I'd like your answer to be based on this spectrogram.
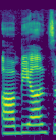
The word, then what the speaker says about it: ambiance: Well, you also think that ambiance is pronounced ambience. – It is ambient. – It's. Well, ambient light, but ambiance. It's not ambience.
